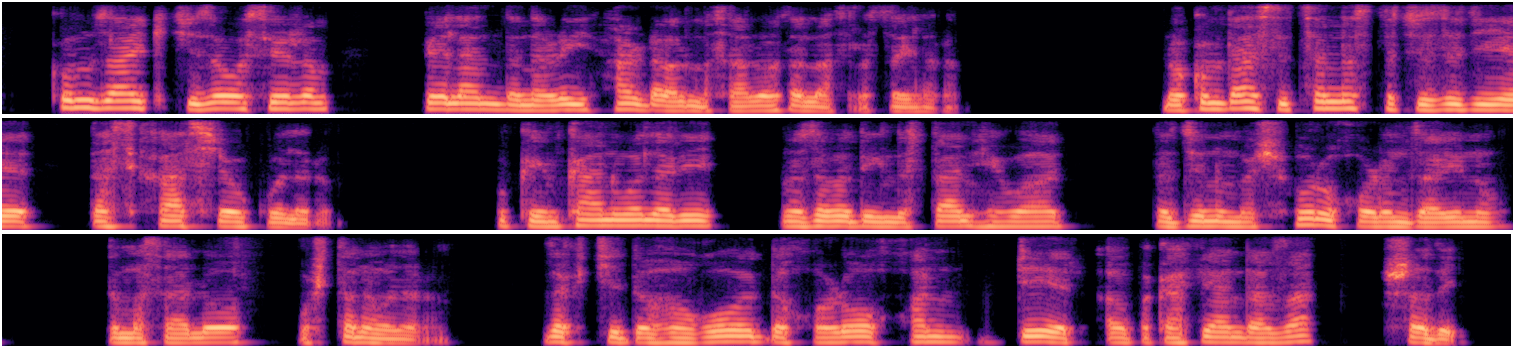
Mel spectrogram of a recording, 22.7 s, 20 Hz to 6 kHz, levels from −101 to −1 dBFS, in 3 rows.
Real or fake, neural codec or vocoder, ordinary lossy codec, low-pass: real; none; none; 5.4 kHz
